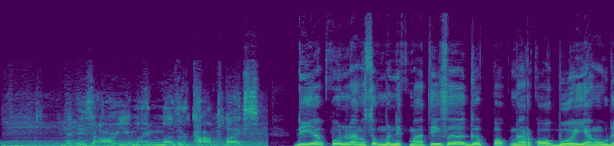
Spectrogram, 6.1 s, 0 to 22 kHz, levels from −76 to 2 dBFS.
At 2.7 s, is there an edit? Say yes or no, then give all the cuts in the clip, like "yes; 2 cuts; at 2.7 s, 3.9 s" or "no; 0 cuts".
yes; 1 cut; at 2.7 s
